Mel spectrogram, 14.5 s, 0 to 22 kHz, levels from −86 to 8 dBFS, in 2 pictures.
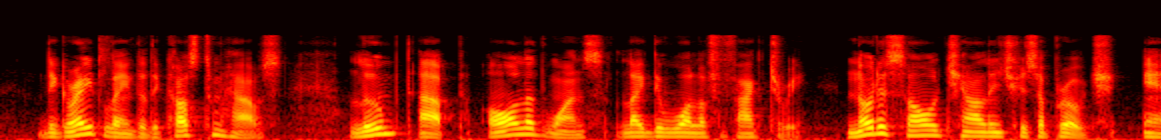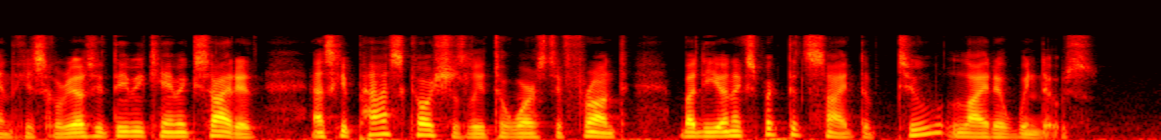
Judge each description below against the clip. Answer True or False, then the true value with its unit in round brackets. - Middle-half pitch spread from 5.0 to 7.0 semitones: True (5.5 semitones)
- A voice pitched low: True (115 Hz)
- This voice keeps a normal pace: True (180 wpm)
